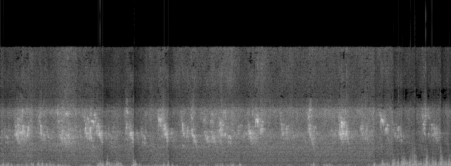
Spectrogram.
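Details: Wild birds chirping in trees on a fine day while strong wind thrashes the branches. Short high chirps repeat quickly and unevenly throughout. Heavy wind rumble and rustling leaves dominate beneath them.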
